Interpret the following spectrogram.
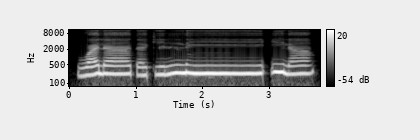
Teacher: وَلَا تَكِلْنِي إِلَىٰ، اب یہ جو میں نے بلو لگایا ہوا ہے لائن، اس کا مطلب ہے یہاں مد منفصل ہو رہا ہے، یعنی آپ نے 4 سے 5 حرکات کھینچ لینا ہے۔ اگر آپ یہاں پہ رک رہے ہیں وَلَا تَكِلْنِي، پھر آپ نے یا مد ادا کرنا ہے۔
